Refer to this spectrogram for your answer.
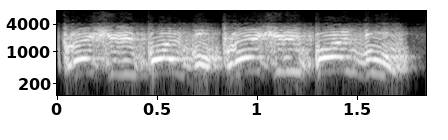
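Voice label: Serbian player friendly fire mood high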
